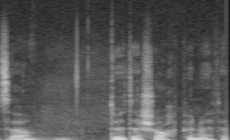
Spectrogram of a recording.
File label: "siop", Welsh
